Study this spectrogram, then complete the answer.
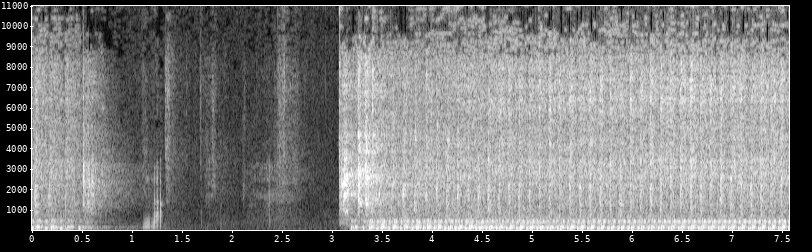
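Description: A motorcycle engine running roughly on one cylinder with little fuel after a starter attempt: a brief sputter, a pause, then the engine catches and chugs loudly and unevenly up close. A voice is heard near the start.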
